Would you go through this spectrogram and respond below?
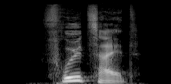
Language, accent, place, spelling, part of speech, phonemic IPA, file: German, Germany, Berlin, Frühzeit, noun, /ˈfʁyːˌt͡saɪ̯t/, De-Frühzeit.ogg
- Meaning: early days, early period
